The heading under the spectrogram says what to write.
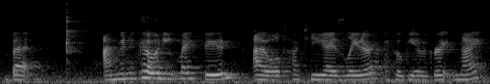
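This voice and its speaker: A woman's voice: a little high, steady tone, a little fast. A woman giving a casual cooking vlog walkthrough from her home kitchen in a friendly, chatty way. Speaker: home cook. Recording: echoey room, voice from a distance, noisy.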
